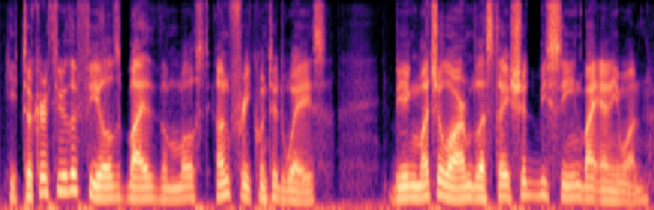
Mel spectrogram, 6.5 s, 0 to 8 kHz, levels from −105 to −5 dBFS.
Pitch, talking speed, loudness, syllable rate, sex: 120 Hz, 195 wpm, -17 LUFS, 4.8 syllables/s, male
